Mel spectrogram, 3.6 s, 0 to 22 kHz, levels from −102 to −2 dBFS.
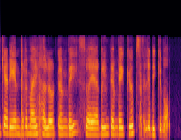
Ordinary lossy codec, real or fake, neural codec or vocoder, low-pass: none; fake; codec, 44.1 kHz, 2.6 kbps, DAC; 7.2 kHz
